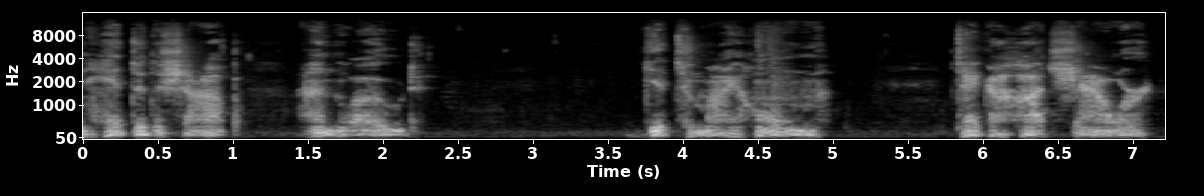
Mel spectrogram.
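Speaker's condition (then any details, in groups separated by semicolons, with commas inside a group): Throat cancer; tracheostomy tube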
